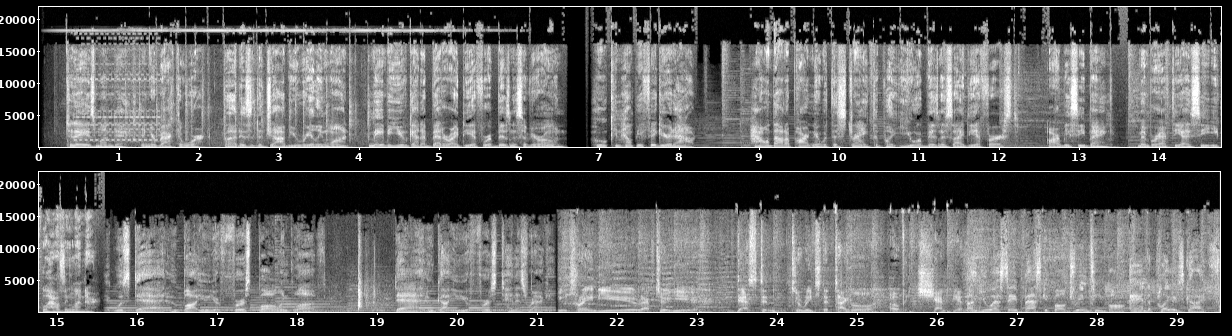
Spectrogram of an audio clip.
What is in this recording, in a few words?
Commercial, Male voices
